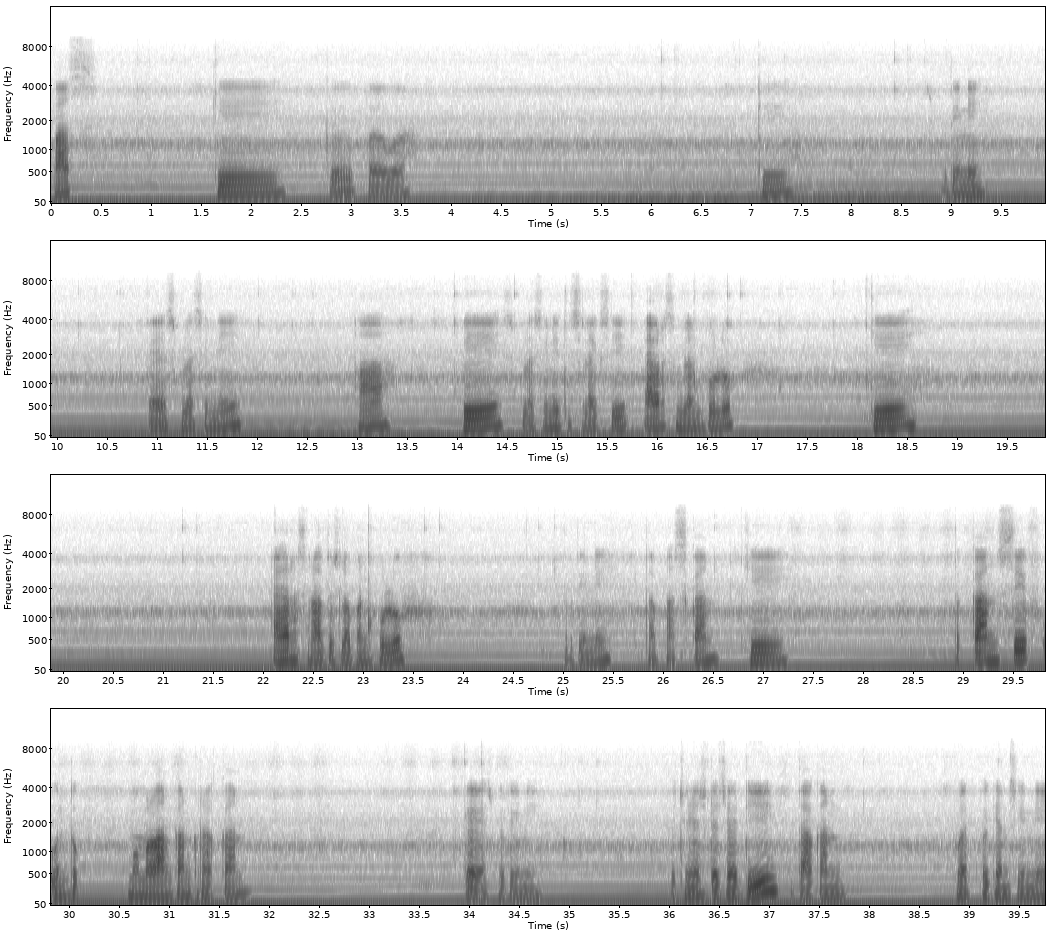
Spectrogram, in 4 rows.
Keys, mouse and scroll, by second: 0.5 u, 9.3 a, 13.7 b, 13.7 r, 15.9 g, 23.2 g, 30.3 g, 35.7 a, 38.9 b, 38.9 r.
